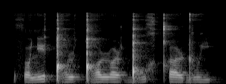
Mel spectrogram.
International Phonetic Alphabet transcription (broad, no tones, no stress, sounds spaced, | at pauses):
θ ɔ lʲ ɛ ɡ͡ǃ ɔ ɹ ɡ͡ǃ ɒ ɹ ɔ ɭ ɡ͡ǃ u x qʰ u ɹ ɖ u j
